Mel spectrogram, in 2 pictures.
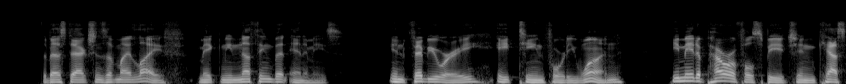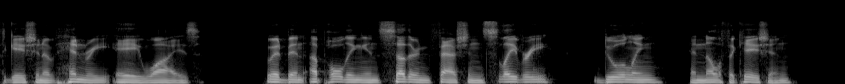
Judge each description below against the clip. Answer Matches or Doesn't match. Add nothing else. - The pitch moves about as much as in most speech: Matches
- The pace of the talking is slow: Matches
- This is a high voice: Doesn't match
